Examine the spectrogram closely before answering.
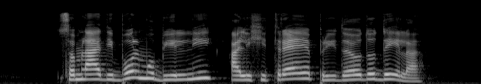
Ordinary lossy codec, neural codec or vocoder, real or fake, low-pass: none; none; real; none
